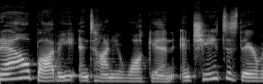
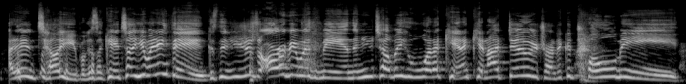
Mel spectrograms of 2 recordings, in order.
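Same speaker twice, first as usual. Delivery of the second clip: much higher and louder complaint; mock defensive whine; 11 semitones higher, 5 dB louder than usual. Chance to Taylor, high hammed-up complaint. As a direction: whine back at her. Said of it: "And he says".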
